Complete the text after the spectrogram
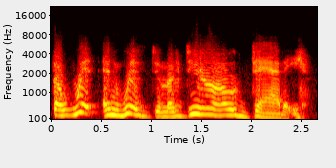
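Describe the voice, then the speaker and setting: An actress playing a middle-aged sister in a radio mystery, sweet on the surface but defensive, with an emphatic, theatrical delivery on a radio broadcast recording. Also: female voice, mid-range voice, very animated, a little slow, lo-fi sound. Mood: bitter, defiant. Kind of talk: old-time radio mystery drama acting.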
